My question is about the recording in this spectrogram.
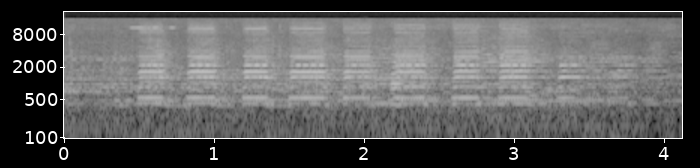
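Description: Car horn honking in a quick, rhythmic run of short beeps on one pitch, in a slow-moving convoy of cars.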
